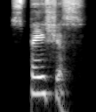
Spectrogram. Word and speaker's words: spacious: Spacious. Coba yuk. Space spaes. Nah, jadi space-nya yang kencang.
